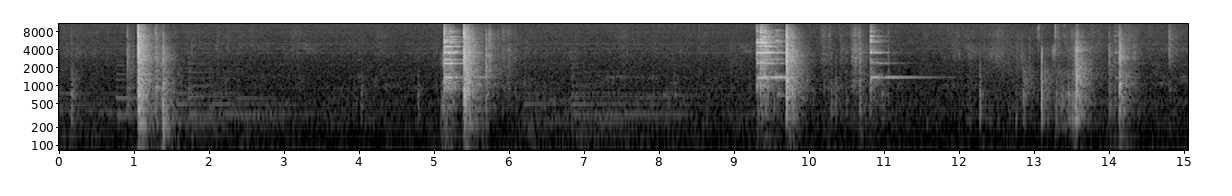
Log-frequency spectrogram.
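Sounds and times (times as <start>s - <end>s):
glass containers clinking: 5.1s - 6.0s, 9.3s - 10.0s, 10.6s - 11.7s, 13.5s - 14.4s.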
